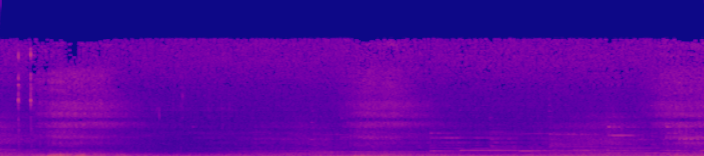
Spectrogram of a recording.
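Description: A person snores steadily, each deep, rumbling inhale swelling every few seconds over a continuous low drone, fairly close and moderately loud, with no talking.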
